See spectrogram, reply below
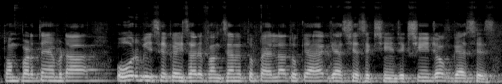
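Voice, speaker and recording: A man's voice: fairly high pitch, level tone, brisk, a little mellow. Fatherly male teacher lecturing. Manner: calls students "beta", asks and answers own questions. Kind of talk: lecture, reading English lines then explaining.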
